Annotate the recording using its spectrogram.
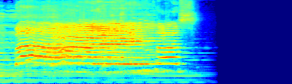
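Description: Children singing together over backing music with a steady beat, ending on a held note as the music fades out about three seconds in.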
